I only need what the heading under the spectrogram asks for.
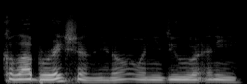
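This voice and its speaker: French-Canadian man, high gravelly voice. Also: very animated, dark tone, no room sound, distant mic. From Quebec, Canada. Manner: halting, many restarts and fillers, laughs often. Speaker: interview guest, actor. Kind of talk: casual interview chat.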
